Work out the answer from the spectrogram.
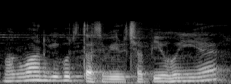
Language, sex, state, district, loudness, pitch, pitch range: Hindi, male, Uttar Pradesh, Shamli, -17 LUFS, 160 Hz, 140-185 Hz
